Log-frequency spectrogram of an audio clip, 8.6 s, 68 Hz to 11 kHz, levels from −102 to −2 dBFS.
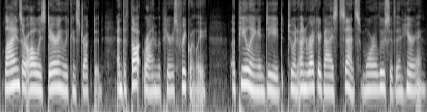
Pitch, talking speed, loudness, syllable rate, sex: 190 Hz, 140 wpm, -18 LUFS, 5.9 syllables/s, female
